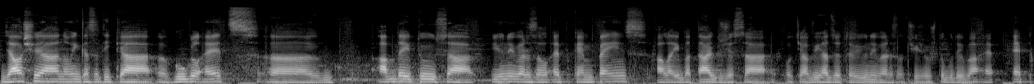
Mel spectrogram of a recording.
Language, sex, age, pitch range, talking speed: Slovak, male, 20-39, 100-115 Hz, 150 wpm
